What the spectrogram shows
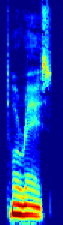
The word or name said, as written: Torres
